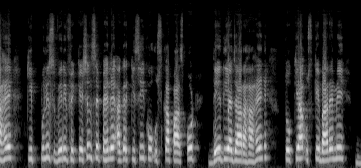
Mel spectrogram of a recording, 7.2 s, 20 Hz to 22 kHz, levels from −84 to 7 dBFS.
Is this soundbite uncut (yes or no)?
yes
